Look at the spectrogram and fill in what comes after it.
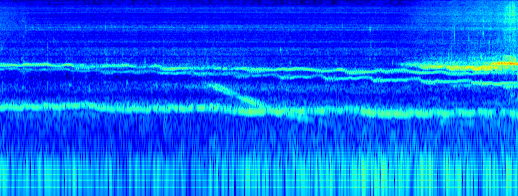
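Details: Arctic bearded seal, a very vocal species, whistling underwater: long steady tones drift gently downward while one clear whistle sweeps steeply down across them, ending with a rising note, over low rumbling noise.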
